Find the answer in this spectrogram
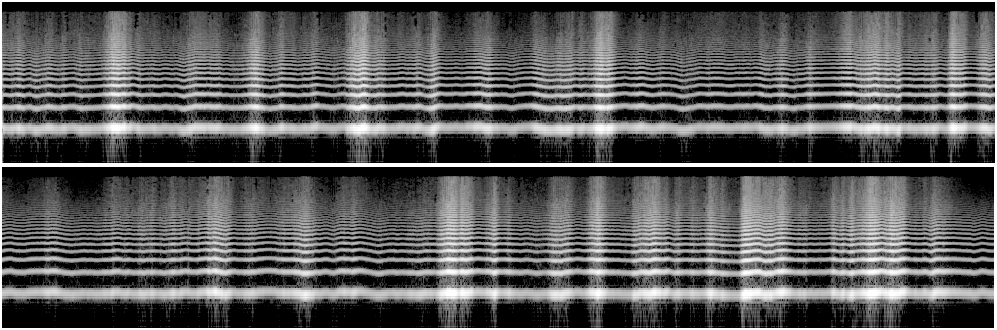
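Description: A mosquito's thin, steady whine, a high nasal hum that wavers slightly in pitch.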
